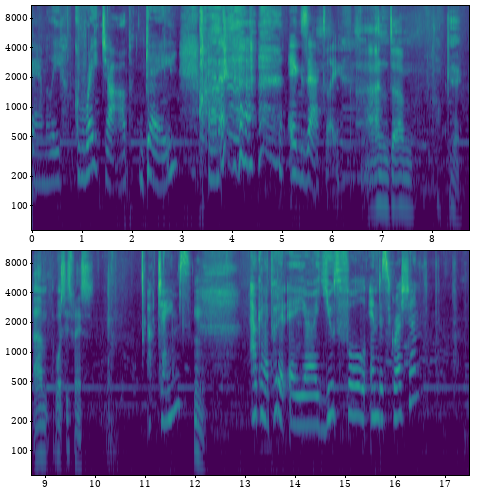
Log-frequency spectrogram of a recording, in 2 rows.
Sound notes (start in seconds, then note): 3.3 Kate laughs; 3.4 Rob laughs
